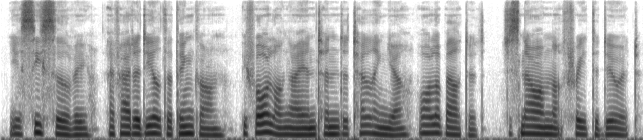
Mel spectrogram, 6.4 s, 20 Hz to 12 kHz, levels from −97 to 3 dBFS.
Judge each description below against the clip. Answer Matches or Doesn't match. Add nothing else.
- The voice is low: Doesn't match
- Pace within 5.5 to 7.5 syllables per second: Matches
